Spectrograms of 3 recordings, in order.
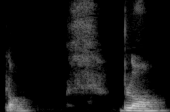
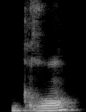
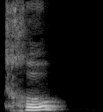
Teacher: common French words that end in consonants where the consonant's silent at the end of the word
